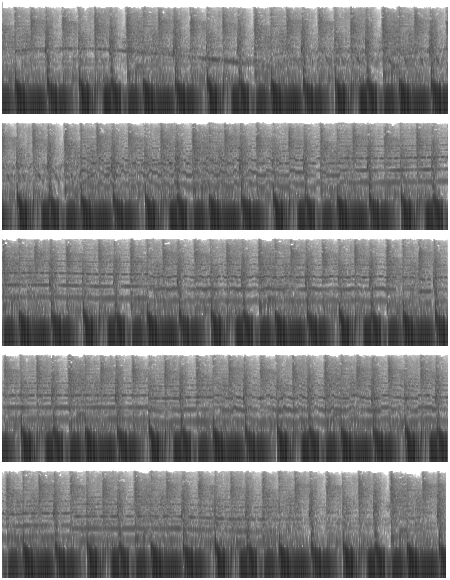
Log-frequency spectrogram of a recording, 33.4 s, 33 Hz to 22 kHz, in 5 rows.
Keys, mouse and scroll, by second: 0.3 click, 1.5 click, 10.4 click, 11.5-12.4 typing, 17.0 click, 22.9 click.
